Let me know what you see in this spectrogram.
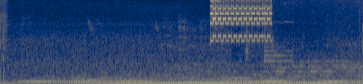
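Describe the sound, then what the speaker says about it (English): A telephone rings once in a short electronic burst over a steady low hum, near and fairly clear, with no talk. "Later that day, Menina gets a phone call from the victim's cousin"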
